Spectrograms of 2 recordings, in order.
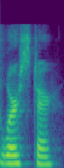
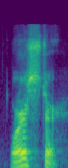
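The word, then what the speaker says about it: Worcester: it's w r c s t r it's Worster Worster it is see M some guy from Michigan can't pronounce these well I was gonna say because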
